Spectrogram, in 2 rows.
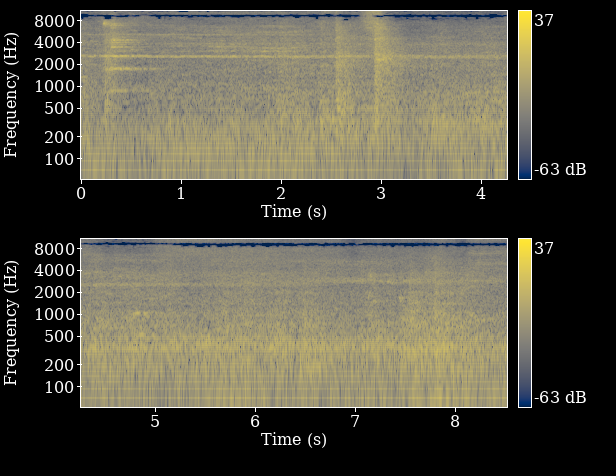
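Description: R142-family New York City subway train running through the station with a steady heavy rumble. A thin high wheel squeal fades out in the first three seconds, two sharp clacks of wheels over rail joints come about two and a half and three seconds in, and the rumble grows louder near the end.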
